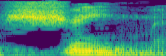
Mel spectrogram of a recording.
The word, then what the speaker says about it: shem: The word name in Hebrew is the word shem. It's pronounced that way.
